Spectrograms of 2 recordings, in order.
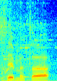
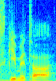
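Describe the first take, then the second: First: The C is silent, starting with an S sound. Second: The C is pronounced as a K sound. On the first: The speaker calls it right. "It's a silent, I guess C" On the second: The speaker calls it wrong. "I used to call it scimitar"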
